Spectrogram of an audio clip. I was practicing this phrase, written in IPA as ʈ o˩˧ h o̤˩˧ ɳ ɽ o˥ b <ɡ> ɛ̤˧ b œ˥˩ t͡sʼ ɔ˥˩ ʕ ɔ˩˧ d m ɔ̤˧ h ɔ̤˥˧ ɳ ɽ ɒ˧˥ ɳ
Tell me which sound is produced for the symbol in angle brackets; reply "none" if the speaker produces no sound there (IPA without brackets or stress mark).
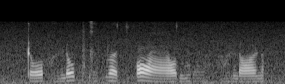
ɡ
